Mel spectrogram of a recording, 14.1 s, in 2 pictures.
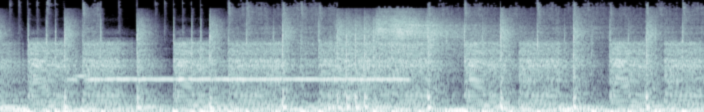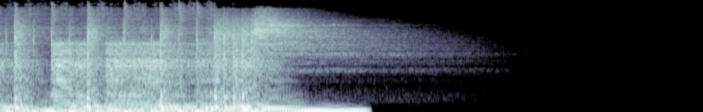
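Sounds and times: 
rock version: 0.0 - 10.8.

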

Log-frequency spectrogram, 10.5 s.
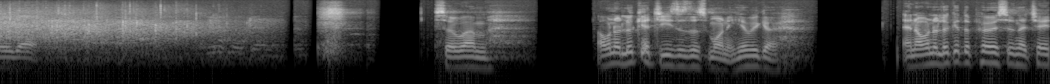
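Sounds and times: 
audience cheering: 0.0 - 2.8
speech: 4.4 - 5.2, 6.0 - 8.1, 9.0 - 10.4.

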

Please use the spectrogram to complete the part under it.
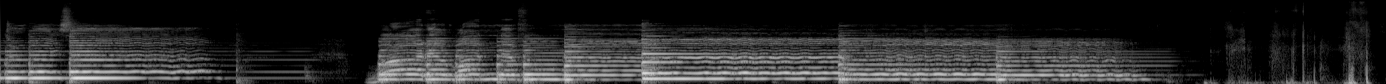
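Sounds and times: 
tenor singing: 0.0 - 2.6, 3.7 - 11.9.

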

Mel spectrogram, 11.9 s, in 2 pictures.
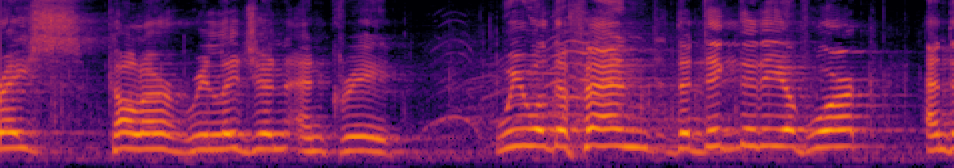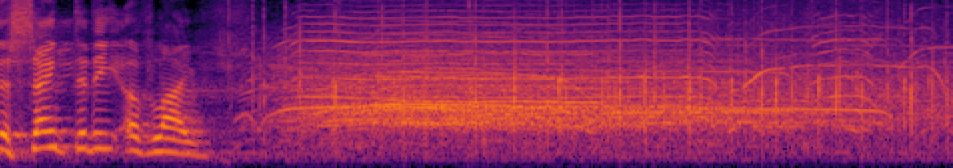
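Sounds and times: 
speech: 0.0 - 7.5
large crowd cheering and shouting: 2.7 - 5.2, 7.4 - 11.9.

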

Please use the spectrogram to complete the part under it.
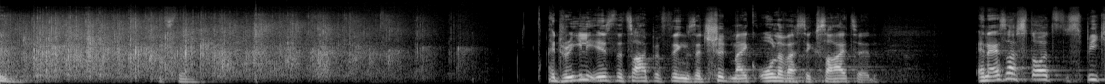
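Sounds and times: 
audience applause: 0.0 - 4.9
speech: 1.8 - 2.1, 5.6 - 8.9, 9.8 - 11.0.

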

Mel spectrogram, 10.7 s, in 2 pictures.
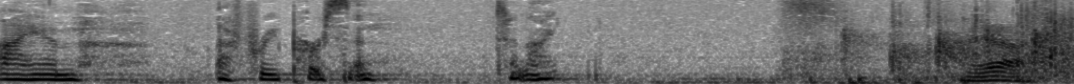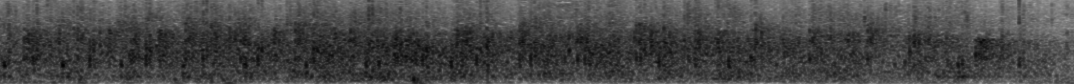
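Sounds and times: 
speech: 0.0 - 3.1, 4.8 - 5.4
audience applause: 4.2 - 10.7.

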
